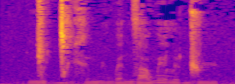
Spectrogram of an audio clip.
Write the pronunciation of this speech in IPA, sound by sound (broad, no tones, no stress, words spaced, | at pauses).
ŋ͡ǀyɡ͡ǀixɪmy wɛnzawe liɖ͡ʐy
